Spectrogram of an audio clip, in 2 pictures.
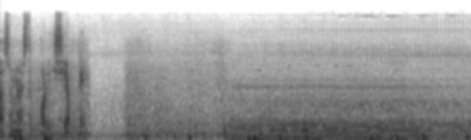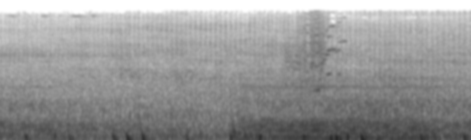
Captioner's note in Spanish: Ruido de la camioneta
